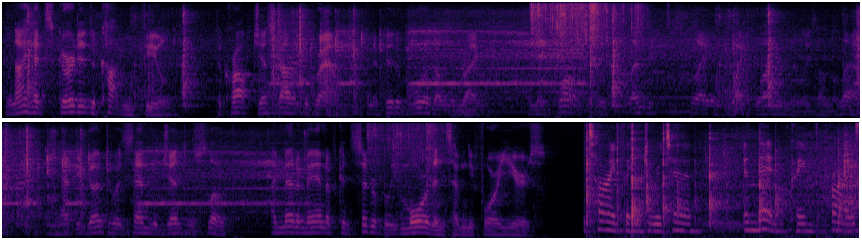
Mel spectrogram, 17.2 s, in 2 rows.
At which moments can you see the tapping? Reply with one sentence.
You can hear the tapping from 14.4 to 17.0 s.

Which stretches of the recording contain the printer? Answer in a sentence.
You can hear the printer from 0.0 to 11.8 s and from 15.4 to 17.1 s.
